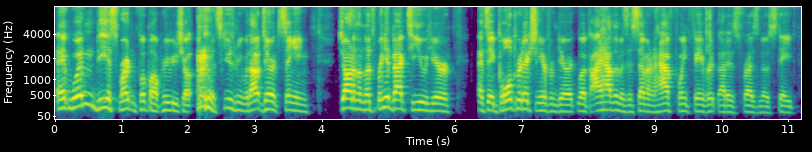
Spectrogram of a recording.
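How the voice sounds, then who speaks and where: Young male host, slightly raspy from a cold. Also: fairly high pitch, a little fast. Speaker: show host. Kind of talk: sports show hosting.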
